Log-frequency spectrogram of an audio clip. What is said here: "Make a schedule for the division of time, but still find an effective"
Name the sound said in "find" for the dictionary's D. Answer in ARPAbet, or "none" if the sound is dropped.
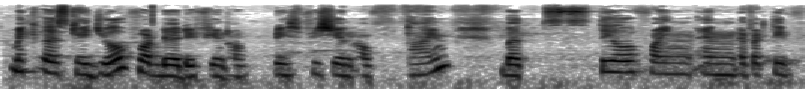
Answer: none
